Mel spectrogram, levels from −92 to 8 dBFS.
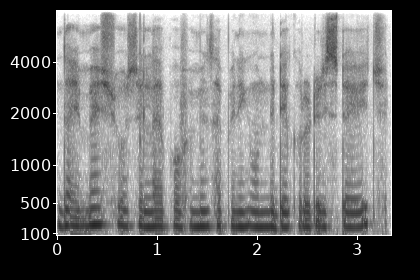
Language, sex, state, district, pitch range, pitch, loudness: English, female, Arunachal Pradesh, Lower Dibang Valley, 195-205 Hz, 200 Hz, -16 LUFS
